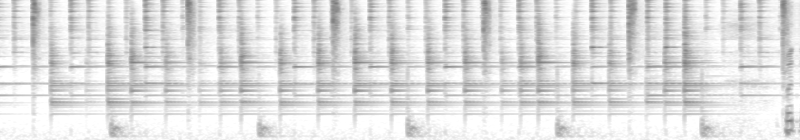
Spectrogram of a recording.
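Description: A small souvenir steel pan, made from the bottom of a can, struck with a stick in a steady rhythm of about four or five strokes a second. Each stroke rings on the same few metallic pitches. A low drum beat from a drum kit comes about every second and a half.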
